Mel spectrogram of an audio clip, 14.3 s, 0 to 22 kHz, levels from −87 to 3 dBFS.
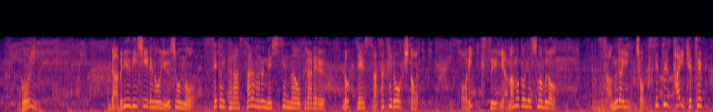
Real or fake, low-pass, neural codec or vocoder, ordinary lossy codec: fake; 5.4 kHz; codec, 16 kHz, 2 kbps, FunCodec, trained on LibriTTS, 25 frames a second; none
